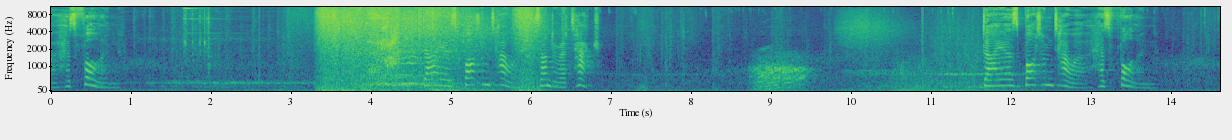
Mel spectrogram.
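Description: A young woman talks with animation, close to a microphone.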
